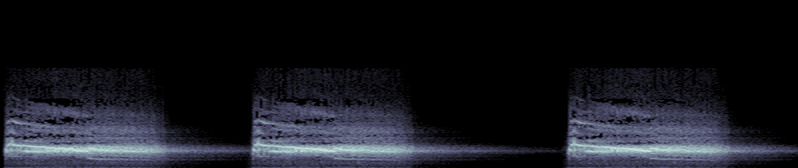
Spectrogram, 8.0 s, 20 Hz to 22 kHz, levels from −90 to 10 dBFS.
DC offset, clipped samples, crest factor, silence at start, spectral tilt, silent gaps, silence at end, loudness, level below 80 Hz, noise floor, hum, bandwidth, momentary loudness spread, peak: under 0.1%; under 0.1%; 12 dB; 0.05 s; 4.5 dB/octave; none; 0.6 s; -8 LUFS; -62 dBFS; -71 dBFS; none; 8.8 kHz; 14 LU; 0 dBFS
